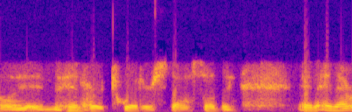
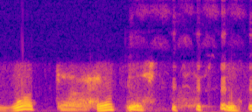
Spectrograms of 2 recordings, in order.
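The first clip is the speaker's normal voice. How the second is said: slow, high mock disbelief; imitated bewilderment, slowed right down; baffled double take; 5 semitones higher, much slower than usual. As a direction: retell their stunned double take, drawn out. Acting out listeners' double take.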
